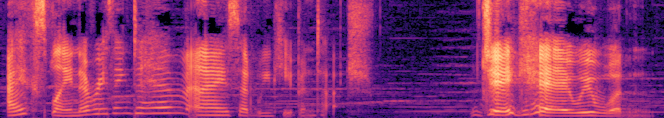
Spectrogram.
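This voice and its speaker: A woman's voice: on the high side, sing-song, normal speed, vocal fry, fairly bright tone, soft background music, heavily acted. A young woman playing a bubbly, slangy female ghost who vlogs her afterlife in a breezy, flippant valley-girl manner for a comedy web series. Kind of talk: comic vlog monologue.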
